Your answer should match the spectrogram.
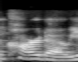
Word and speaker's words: Cardo: I think you said the Cardo. I've never heard of that. – Yeah. – Am I saying that correctly? – Yeah. The Cardo. Yeah. C-A-R-D-O.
